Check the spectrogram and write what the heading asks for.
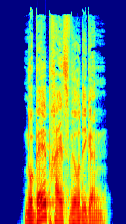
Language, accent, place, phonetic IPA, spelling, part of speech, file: German, Germany, Berlin, [noˈbɛlpʁaɪ̯sˌvʏʁdɪɡn̩], nobelpreiswürdigen, adjective, De-nobelpreiswürdigen.ogg
- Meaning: inflection of nobelpreiswürdig: 1. strong genitive masculine/neuter singular 2. weak/mixed genitive/dative all-gender singular 3. strong/weak/mixed accusative masculine singular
